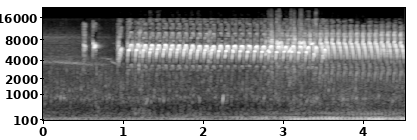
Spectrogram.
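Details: Crested jay meant to get a muted bird calling again. A couple of soft chips, then a steady, piercing rapid trill that keeps going to the end, with low background hum.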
